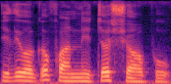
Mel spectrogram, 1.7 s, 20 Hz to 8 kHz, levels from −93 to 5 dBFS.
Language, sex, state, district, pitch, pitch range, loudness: Telugu, male, Telangana, Mahabubabad, 135 Hz, 120-145 Hz, -15 LUFS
